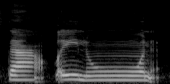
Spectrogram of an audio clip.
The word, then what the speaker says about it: تعقلون: You know the words which you're supposed to read thicker, you have to read it thicker. Ta'qilun. See, this is also waw madda, because the waw is silent, and before that there is madda, so you have to stretch it according to one alif.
